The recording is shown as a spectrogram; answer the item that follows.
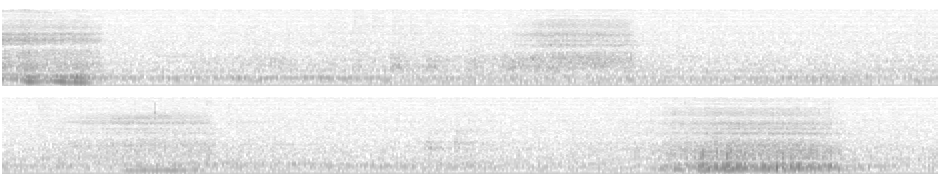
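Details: Sleeping Labrador Retriever snoring quietly: soft, breathy, rasping bursts, each under a second long, recurring roughly every two to three seconds in a quiet room.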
